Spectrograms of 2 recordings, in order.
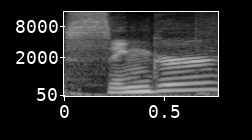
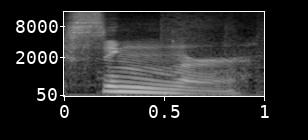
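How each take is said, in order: First: A hard g is sounded after the ng. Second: The ng runs into the vowel without g. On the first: The speaker calls it wrong. "instead of saying singer" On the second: The speaker calls it right. "you would say like singer. You wouldn't pronounce the G"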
